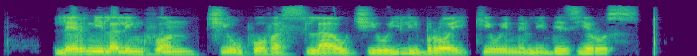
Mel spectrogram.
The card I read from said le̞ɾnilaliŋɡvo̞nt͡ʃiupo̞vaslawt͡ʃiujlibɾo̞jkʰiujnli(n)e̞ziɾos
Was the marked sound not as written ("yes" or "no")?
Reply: yes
